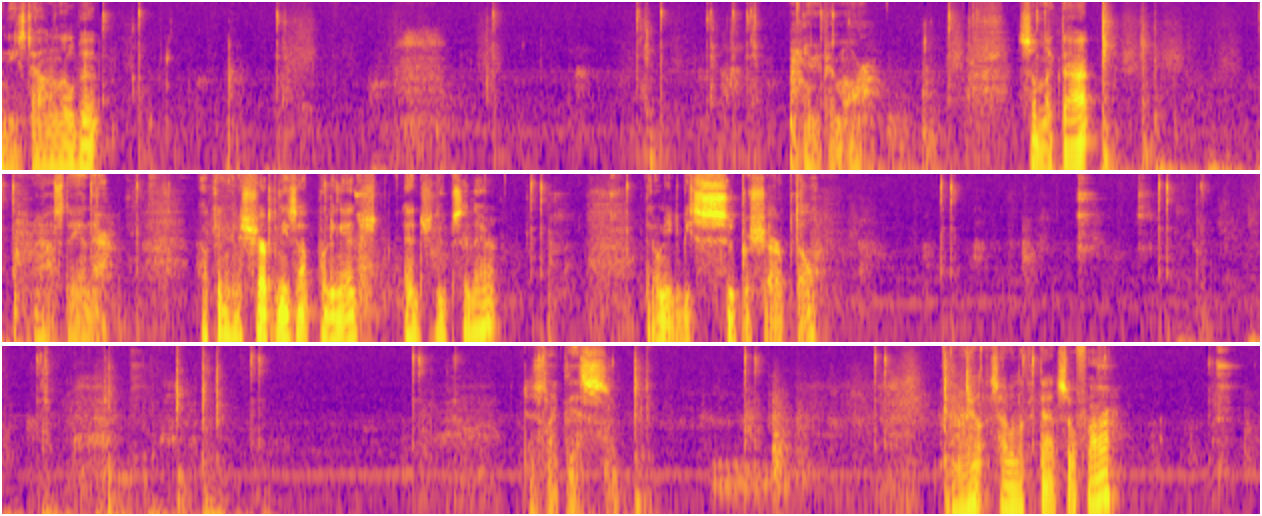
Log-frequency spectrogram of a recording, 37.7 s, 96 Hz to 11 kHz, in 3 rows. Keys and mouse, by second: 1.4-4.1 middle drag, 5.0-8.2 middle drag, 8.2-11.0 drag, 11.0 middle click, 11.0 a, 11.4 Tab, 13.2-15.7 middle drag, 15.3 ctrl+r, 19.2-23.8 middle drag, 20.5 ctrl+r, 24.6-26.4 drag, 27.2 ctrl+r, 29.7-31.5 drag, 31.5 ctrl+r, 34.6 a, 34.8 Tab, 36.2-37.7 middle drag.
